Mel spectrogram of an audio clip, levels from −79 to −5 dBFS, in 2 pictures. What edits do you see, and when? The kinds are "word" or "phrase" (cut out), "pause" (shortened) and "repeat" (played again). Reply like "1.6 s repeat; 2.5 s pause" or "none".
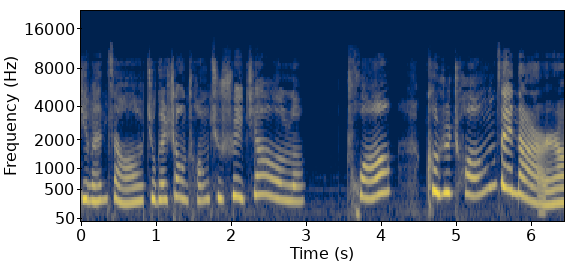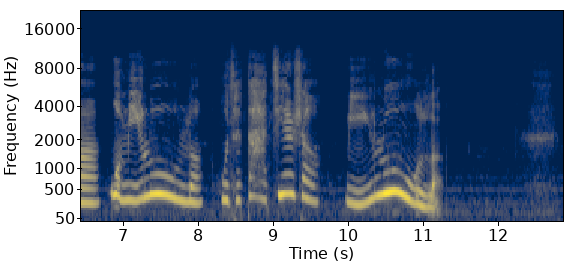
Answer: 3.1 s pause; 6.8 s pause; 8.2 s pause; 9.7 s pause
